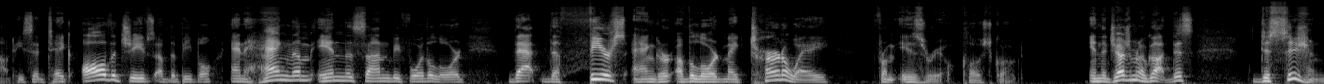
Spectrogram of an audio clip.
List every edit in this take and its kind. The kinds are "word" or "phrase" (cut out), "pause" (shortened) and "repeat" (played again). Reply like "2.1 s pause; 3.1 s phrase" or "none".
2.2 s pause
